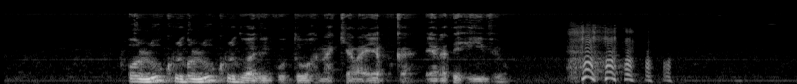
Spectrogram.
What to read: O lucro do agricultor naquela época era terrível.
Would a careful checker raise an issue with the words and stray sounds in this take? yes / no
yes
